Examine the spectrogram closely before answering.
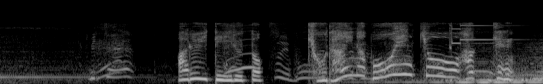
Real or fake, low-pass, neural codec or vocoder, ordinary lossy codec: real; 7.2 kHz; none; none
